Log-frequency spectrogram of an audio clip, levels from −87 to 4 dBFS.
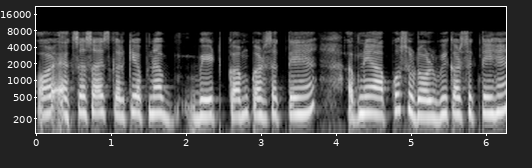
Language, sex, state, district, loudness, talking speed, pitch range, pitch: Hindi, female, Himachal Pradesh, Shimla, -12 LUFS, 160 wpm, 235-260 Hz, 250 Hz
